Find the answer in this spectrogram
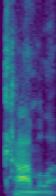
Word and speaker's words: Kamala: though there's 50 50 in the senate and kamal is a tie-breaking vote kamala i gotta say her name right kamala is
